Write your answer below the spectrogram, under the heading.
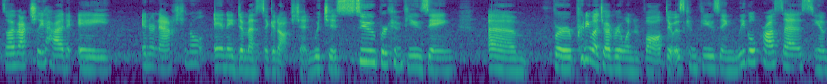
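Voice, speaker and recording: A woman's voice: medium pitch, normal speed, fairly bright tone, a little hiss or hum, poor audio. A woman in her twenties, a podcast guest, talking hesitantly with many fillers and restarts. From China. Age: 20s. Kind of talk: casual interview conversation.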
